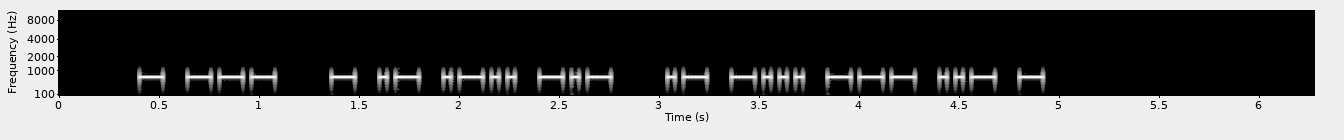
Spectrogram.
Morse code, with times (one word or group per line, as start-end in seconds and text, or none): 0.4-1.1 TO
1.4-2.8 TALK
3.0-4.9 ABOUT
